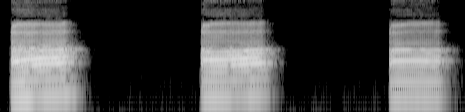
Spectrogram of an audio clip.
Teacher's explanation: اس میں گلا بالکل خالی رہا ہے، کوئی آواز کی رگڑ پیدا نہیں ہوئی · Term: حمزہ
